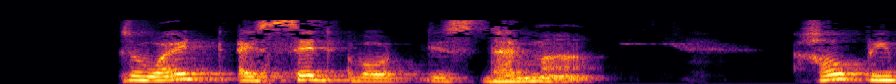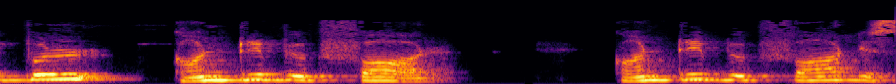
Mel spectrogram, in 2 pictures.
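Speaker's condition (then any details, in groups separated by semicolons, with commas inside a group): No condition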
